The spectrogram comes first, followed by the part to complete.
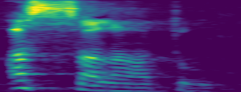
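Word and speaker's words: الصلاة: And swad is a shamsi letter, so it will kill the sound of lam. It becomes as-salatu. As-salatu means the prayer.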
